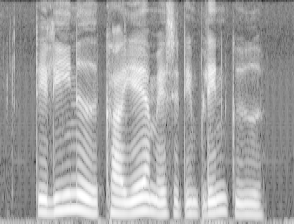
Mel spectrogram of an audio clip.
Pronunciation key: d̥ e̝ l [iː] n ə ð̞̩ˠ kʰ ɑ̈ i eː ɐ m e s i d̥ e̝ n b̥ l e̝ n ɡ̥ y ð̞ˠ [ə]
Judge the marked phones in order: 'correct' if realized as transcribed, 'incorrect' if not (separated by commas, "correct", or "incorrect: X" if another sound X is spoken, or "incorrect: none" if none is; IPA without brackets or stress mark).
correct, correct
